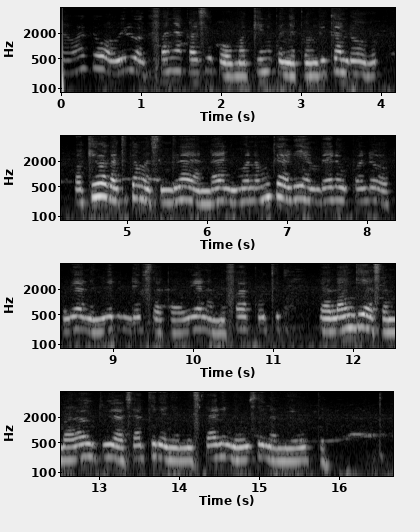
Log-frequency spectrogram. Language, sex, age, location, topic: Swahili, female, 25-35, Nairobi, education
